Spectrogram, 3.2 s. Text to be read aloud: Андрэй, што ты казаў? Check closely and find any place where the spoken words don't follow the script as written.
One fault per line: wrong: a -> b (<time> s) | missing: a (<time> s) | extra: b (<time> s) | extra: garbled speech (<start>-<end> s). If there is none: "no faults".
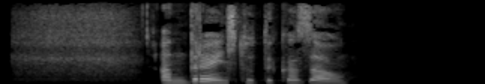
no faults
